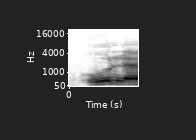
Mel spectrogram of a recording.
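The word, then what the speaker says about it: أولئك: So, here in this word, there is a mad, but its size is small, so we can stretch this word only for four counts. How can we stretch? Ulaika. Ulaika.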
